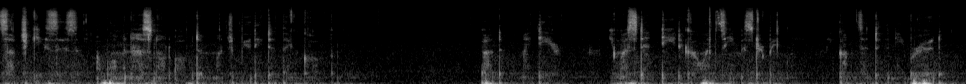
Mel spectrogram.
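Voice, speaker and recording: Someone whispers at a fairly quick pace with long, frequent pauses over noticeable background noise. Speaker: ASMR reader. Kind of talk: read classic novel chapter. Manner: whispered.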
